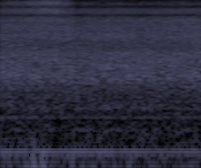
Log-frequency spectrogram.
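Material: Nothing is struck.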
